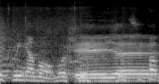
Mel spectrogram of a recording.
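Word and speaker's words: Kouign-amann: Il paraît qu'il faut prononcer Kunyaman.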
